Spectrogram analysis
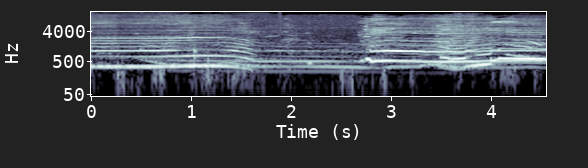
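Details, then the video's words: Research wolf howling, drawn-out tones with overlapping voices held steady then sliding; a second howl enters near three seconds, wavering and bending in pitch, over faint low rumbling. "Nature's greatest song: Pukak howling."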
